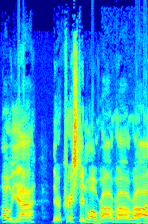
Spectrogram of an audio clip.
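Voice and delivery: mock the believers with a jeer; the accuser sneering at Christians to God; mocking taunt. Mocking accuser voicing a challenge.

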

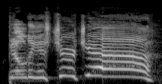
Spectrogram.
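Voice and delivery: high, loud mock hype; mock cheer. Pastor mimicking churchgoers' easy cheer, high and loud. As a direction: ham up the easy hallelujah. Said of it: "we spend a lot of time saying".

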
